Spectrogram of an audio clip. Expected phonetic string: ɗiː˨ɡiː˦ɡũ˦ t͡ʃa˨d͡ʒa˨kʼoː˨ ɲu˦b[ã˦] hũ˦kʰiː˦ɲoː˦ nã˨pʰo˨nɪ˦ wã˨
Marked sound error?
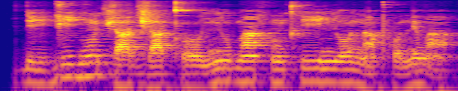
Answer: no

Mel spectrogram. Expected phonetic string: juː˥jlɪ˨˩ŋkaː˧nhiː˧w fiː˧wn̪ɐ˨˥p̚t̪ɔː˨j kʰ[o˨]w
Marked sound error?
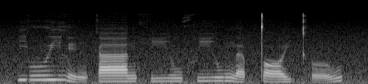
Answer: yes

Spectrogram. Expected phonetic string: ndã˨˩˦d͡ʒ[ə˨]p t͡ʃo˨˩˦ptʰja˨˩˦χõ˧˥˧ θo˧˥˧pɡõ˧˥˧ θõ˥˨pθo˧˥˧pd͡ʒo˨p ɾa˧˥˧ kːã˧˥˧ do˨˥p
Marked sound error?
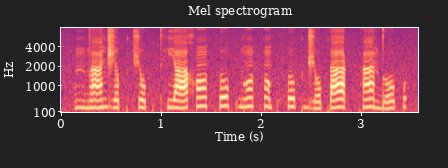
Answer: no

